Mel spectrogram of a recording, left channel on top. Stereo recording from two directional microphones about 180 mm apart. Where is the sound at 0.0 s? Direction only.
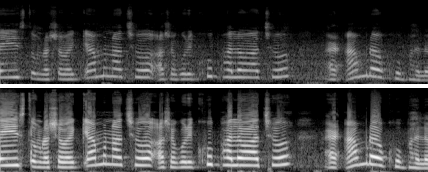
65° right (ahead or behind).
